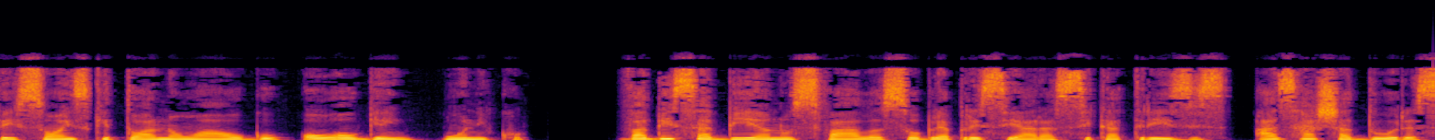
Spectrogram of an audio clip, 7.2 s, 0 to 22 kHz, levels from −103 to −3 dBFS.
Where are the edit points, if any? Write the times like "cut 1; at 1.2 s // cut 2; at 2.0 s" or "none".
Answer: cut 1; at 2.9 s // cut 2; at 6.2 s

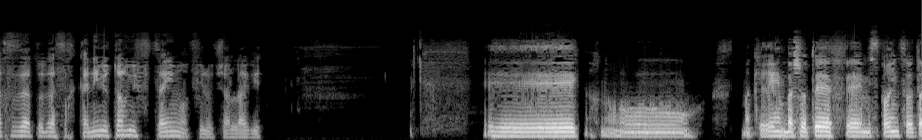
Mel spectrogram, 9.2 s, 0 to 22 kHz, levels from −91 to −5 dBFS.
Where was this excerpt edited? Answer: cut 1; at 5.8 s // cut 2; at 7.8 s

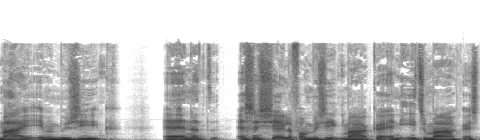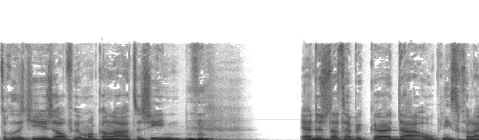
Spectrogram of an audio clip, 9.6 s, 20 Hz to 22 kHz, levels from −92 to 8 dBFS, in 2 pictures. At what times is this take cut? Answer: none

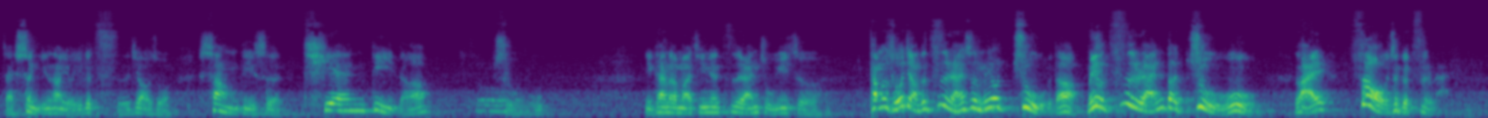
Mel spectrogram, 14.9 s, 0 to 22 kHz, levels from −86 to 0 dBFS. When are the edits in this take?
cut 1; at 8.7 s

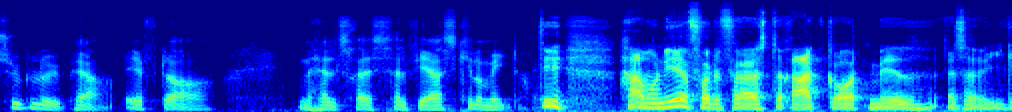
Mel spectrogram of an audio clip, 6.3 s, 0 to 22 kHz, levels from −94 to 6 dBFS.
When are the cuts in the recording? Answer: cut 1; at 3.3 s

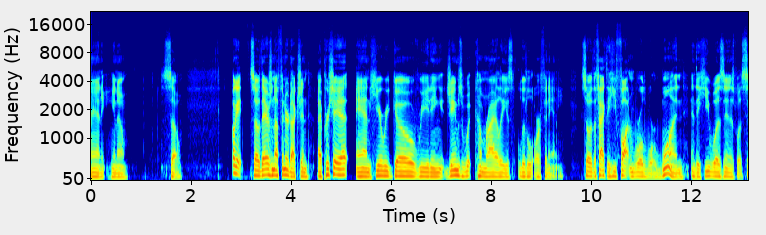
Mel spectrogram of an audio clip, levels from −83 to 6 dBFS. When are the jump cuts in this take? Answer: cut 1; at 1.4 s // cut 2; at 9.7 s

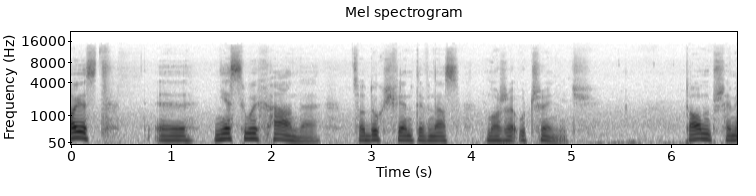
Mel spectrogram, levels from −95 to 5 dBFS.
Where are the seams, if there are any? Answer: none

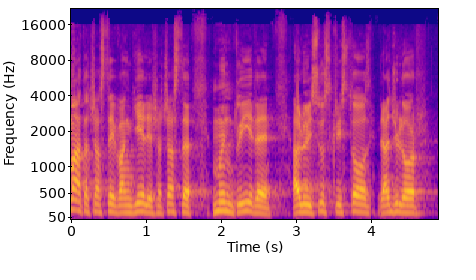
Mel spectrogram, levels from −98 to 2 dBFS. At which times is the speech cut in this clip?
cut 1; at 4.0 s

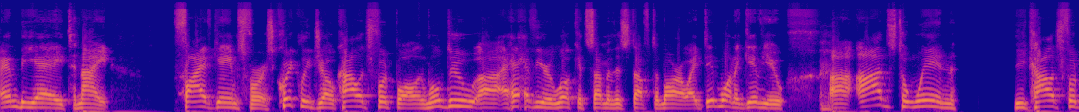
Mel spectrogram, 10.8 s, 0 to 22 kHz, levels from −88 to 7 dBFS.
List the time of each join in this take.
none

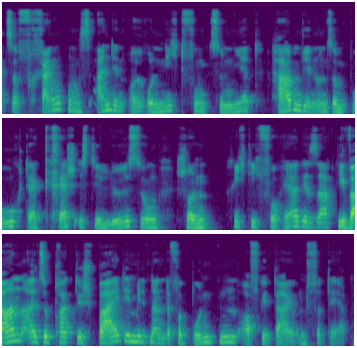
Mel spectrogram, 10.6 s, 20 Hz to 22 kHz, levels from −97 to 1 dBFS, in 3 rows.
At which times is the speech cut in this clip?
cut 1; at 6.9 s

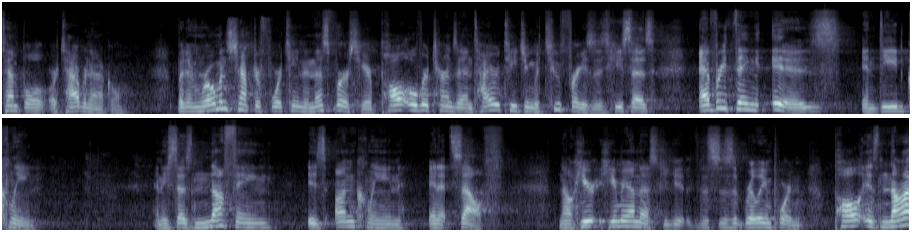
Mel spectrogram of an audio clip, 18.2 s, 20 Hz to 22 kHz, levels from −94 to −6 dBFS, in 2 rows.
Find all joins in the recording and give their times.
none

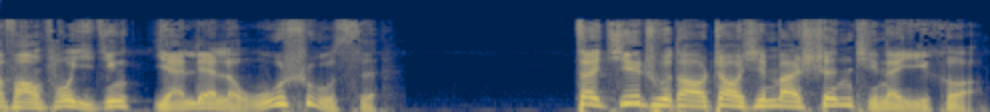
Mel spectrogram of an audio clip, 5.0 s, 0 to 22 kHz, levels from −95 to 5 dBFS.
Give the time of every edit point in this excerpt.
none

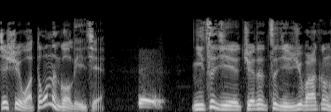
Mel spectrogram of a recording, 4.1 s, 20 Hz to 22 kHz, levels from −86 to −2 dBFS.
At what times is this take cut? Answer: cut 1; at 2.2 s

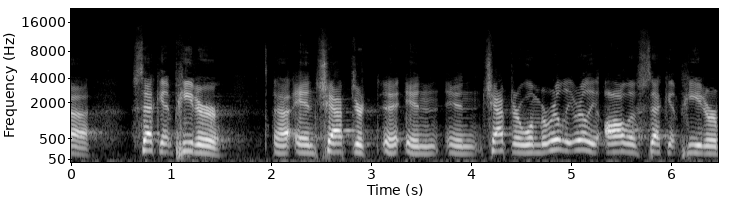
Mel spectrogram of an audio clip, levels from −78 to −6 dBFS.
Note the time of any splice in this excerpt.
none

